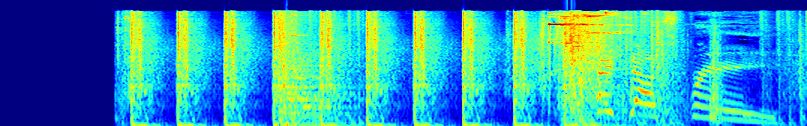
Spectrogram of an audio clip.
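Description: Gunshots fire in rapid bursts, loud and close.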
